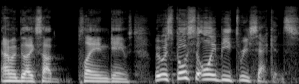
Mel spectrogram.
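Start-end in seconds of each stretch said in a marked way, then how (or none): none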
